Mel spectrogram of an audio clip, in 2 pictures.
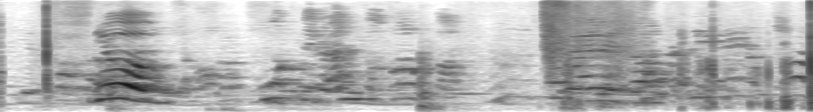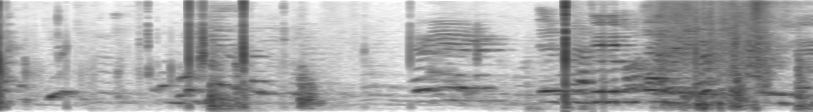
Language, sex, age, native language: Icelandic, male, 9, Icelandic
